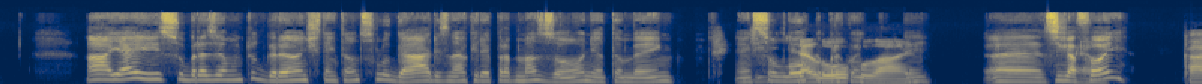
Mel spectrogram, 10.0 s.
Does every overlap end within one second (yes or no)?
no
